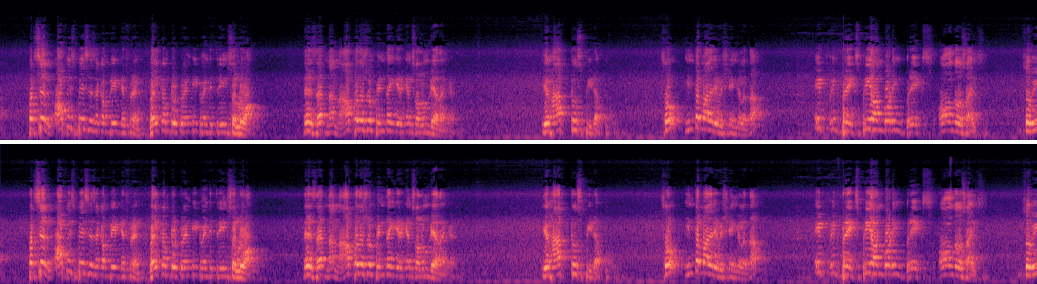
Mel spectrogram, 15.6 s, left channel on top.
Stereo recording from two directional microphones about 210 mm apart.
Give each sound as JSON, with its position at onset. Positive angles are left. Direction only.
{"t": 0.4, "sound": "speech", "side_deg": 25}
{"t": 8.1, "sound": "a man's voice", "side_deg": 25}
